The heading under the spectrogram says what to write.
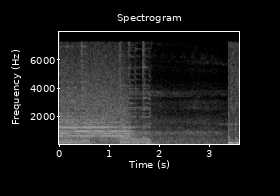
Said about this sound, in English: Next train arriving.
